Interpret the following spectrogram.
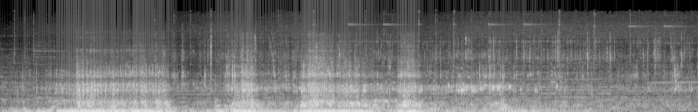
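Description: Muffled underwater rushing and gurgling of water against a camera housing as a diver moves, coming in surges and dying down near the end.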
